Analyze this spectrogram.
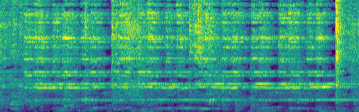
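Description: Bell-like ringing of several steady high tones with a jingling shimmer, lasting about four seconds and cutting off suddenly, over the scrape of a spatula stirring food in a metal pan.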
